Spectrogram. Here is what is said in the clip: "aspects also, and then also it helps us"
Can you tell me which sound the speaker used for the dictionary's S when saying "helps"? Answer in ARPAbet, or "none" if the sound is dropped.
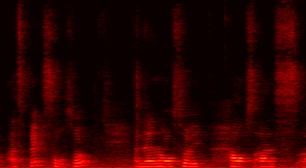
S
